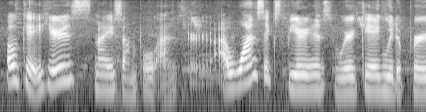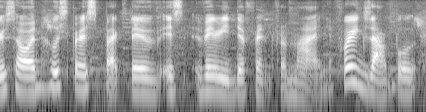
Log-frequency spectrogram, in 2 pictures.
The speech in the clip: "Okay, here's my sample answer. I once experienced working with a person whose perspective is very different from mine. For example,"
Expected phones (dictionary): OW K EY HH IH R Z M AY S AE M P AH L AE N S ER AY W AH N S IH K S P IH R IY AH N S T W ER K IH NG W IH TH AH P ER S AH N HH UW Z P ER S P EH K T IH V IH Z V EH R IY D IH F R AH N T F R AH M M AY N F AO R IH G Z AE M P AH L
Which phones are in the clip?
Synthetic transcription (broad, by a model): OW K EY HH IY R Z M AY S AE M P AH L AE N S ER AY W AH N S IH K S P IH R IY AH N S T W ER K IH NG W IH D AH P ER S AH N HH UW S P ER S P EH K T IH V IH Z V EH R IY D IH F R AH N T F R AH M M AY N F AO R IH G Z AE M P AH L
